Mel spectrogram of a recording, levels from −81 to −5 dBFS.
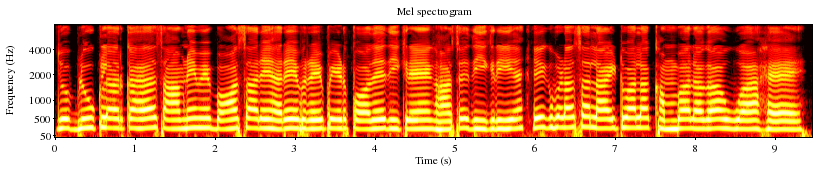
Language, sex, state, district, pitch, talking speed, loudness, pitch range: Hindi, female, Rajasthan, Nagaur, 240 Hz, 175 wpm, -10 LUFS, 230-250 Hz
